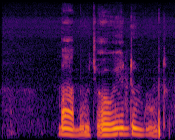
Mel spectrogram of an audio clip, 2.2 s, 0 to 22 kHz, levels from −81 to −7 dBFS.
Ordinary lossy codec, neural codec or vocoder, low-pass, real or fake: none; vocoder, 44.1 kHz, 128 mel bands, Pupu-Vocoder; none; fake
